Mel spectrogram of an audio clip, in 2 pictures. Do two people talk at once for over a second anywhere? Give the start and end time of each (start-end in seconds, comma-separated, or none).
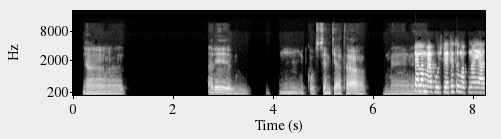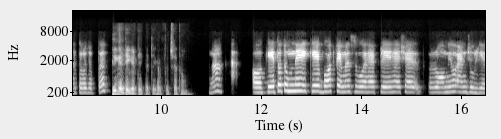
none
